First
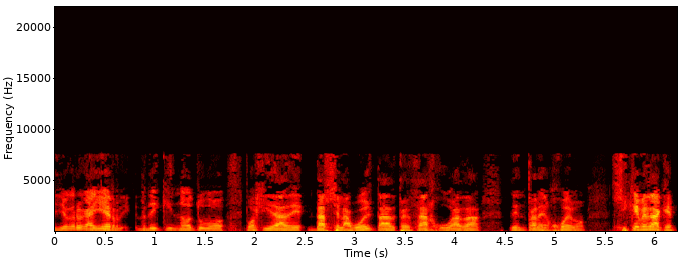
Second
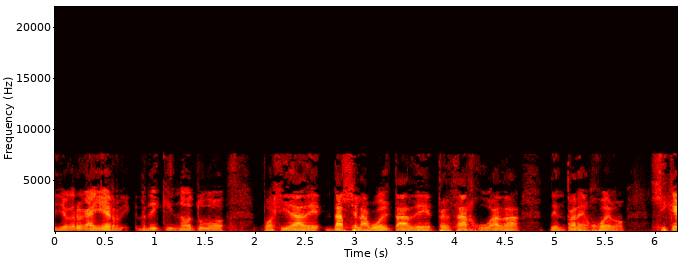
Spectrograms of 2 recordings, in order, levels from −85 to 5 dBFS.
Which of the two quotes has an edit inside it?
first; 2 cuts; at 1.8 s, 3.4 s

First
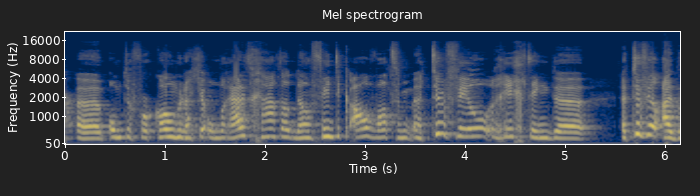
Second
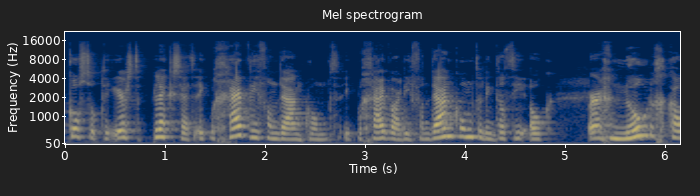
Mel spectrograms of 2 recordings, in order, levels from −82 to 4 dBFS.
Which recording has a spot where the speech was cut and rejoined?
second; 3 cuts; at 1.8 s, 4.3 s, 5.2 s

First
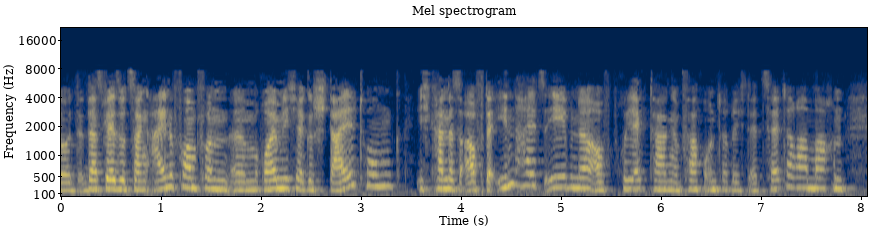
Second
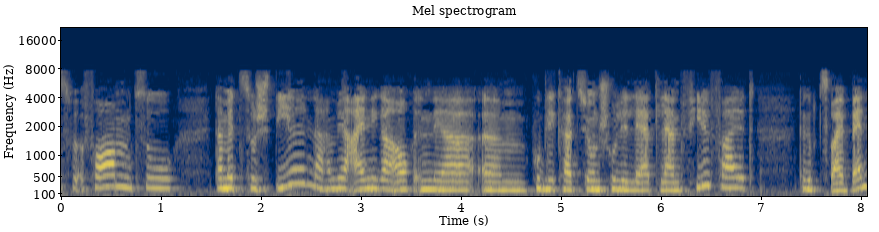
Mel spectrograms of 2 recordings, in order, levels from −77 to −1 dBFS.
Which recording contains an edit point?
first; 1 cut; at 3.5 s

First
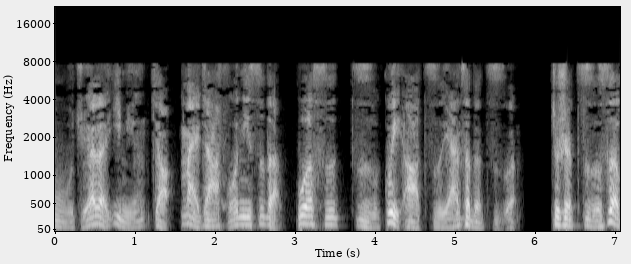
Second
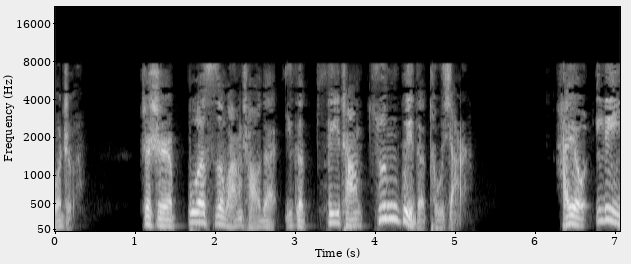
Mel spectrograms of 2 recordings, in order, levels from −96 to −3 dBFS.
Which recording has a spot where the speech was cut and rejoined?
first; 1 cut; at 5.9 s

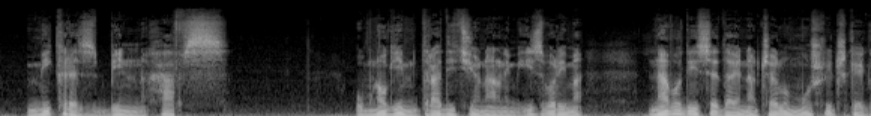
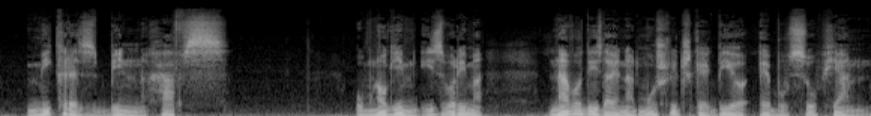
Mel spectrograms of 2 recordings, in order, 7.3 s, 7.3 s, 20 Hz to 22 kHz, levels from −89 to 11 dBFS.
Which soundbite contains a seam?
second; 4 cuts; at 3.5 s, 5.0 s, 5.3 s, 5.9 s

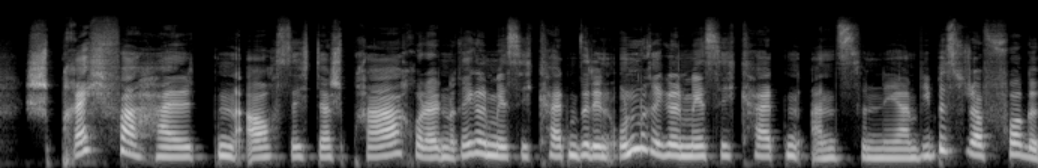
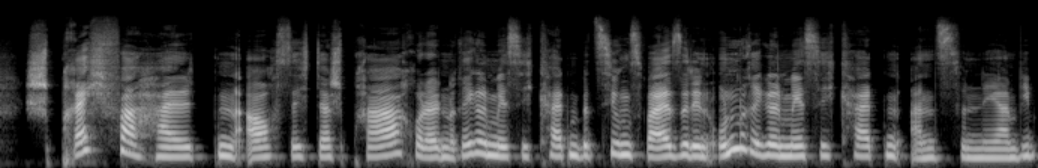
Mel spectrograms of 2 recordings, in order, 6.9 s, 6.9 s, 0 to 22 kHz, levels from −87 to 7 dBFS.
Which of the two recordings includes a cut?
first; 1 cut; at 3.9 s

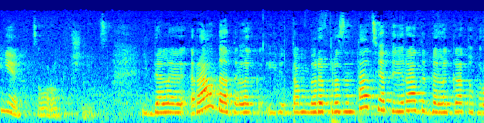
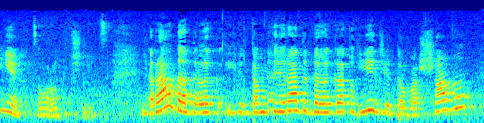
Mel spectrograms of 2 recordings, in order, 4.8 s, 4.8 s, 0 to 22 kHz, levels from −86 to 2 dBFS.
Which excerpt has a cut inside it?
second; 3 cuts; at 1.5 s, 2.7 s, 3.6 s

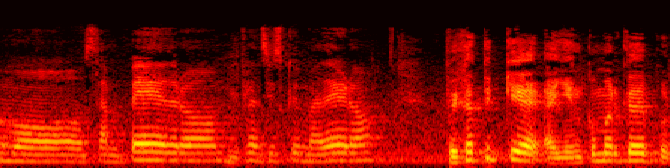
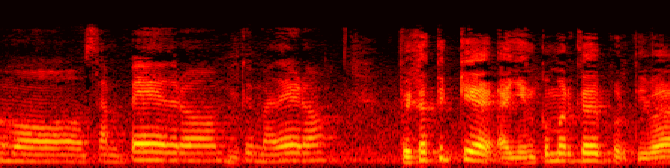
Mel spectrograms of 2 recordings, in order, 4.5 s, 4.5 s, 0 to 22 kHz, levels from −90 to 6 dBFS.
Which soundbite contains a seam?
second; 1 cut; at 1.6 s

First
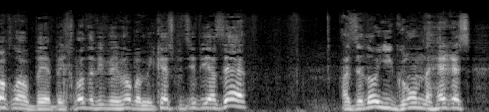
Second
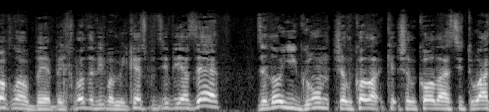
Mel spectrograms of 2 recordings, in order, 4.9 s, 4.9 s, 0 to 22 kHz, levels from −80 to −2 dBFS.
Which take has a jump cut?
second; 3 cuts; at 1.0 s, 2.6 s, 3.3 s

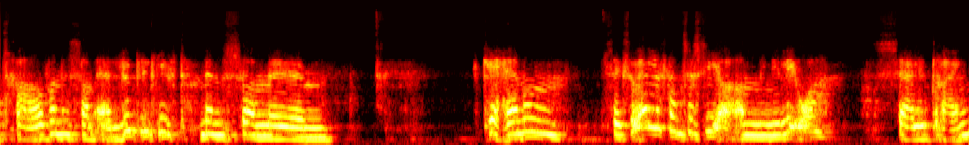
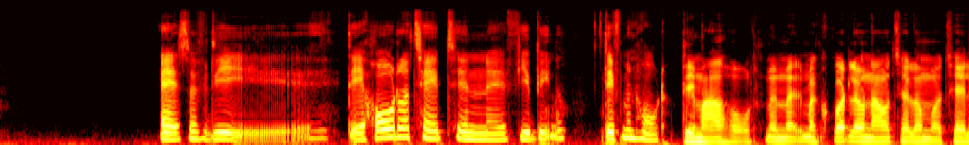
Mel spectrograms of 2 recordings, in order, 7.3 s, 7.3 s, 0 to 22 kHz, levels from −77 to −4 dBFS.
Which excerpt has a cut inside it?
second; 4 cuts; at 2.5 s, 4.3 s, 4.6 s, 5.1 s

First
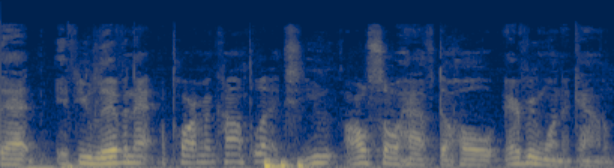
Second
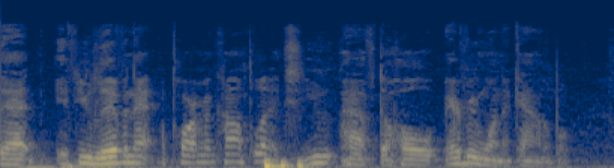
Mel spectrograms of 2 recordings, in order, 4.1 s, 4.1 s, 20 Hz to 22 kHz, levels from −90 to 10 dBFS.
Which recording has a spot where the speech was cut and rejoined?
second; 1 cut; at 2.3 s

